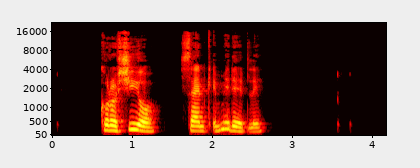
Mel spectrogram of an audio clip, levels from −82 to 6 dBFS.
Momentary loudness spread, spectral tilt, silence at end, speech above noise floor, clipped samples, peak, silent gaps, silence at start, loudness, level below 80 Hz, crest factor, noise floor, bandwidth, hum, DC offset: 15 LU; -4 dB/octave; 1.55 s; over 72 dB; under 0.1%; -2 dBFS; none; 0.6 s; -18 LUFS; -66 dBFS; 20 dB; under -90 dBFS; 16.5 kHz; none; under 0.1%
